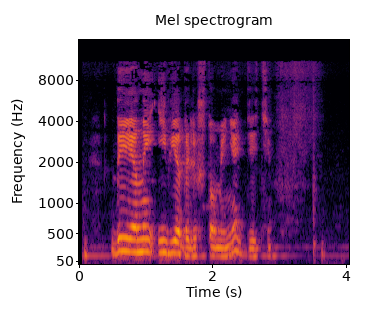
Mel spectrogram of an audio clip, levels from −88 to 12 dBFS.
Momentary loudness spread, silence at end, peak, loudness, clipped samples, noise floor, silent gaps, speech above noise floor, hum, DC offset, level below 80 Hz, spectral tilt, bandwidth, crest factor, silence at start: 23 LU; 0.35 s; -2 dBFS; -16 LUFS; under 0.1%; -44 dBFS; none; 27 dB; none; under 0.1%; -56 dBFS; -5.5 dB/octave; 11.5 kHz; 18 dB; 0.05 s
